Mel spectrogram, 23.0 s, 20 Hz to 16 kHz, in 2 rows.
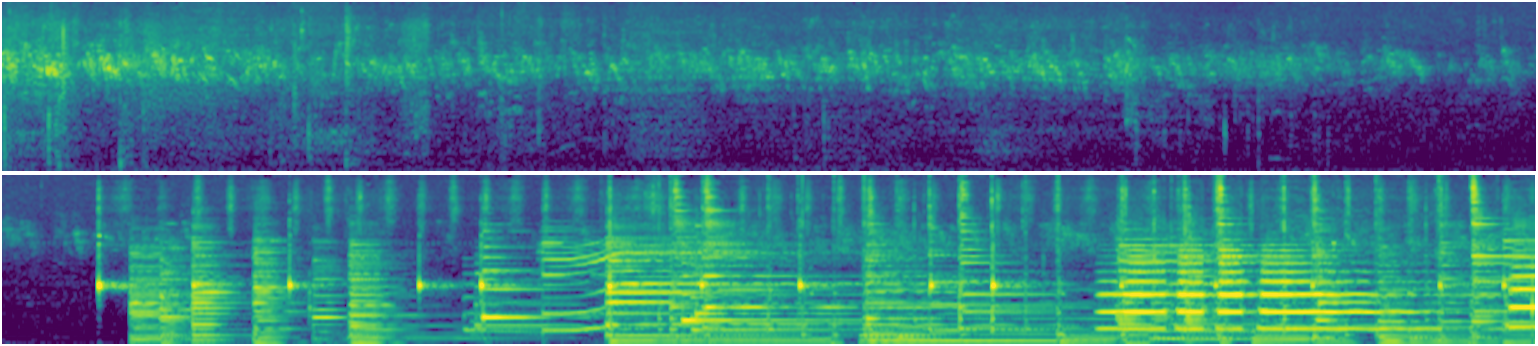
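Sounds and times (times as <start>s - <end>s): footsteps: 0.0s - 5.1s
birds chirping: 0.0s - 19.9s.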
